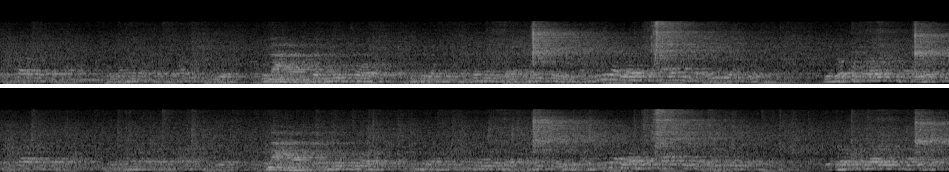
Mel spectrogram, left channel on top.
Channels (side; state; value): both; normal; correlation 0.44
